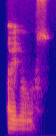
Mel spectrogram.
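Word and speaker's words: Αἴολος: Ударение вот такое, значит. Айолос.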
